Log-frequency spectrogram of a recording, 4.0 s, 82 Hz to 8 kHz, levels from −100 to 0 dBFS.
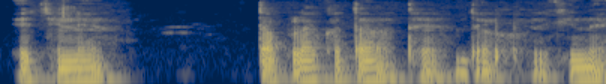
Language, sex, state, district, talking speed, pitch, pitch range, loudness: Bengali, male, West Bengal, Malda, 75 wpm, 110 Hz, 100-150 Hz, -30 LUFS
